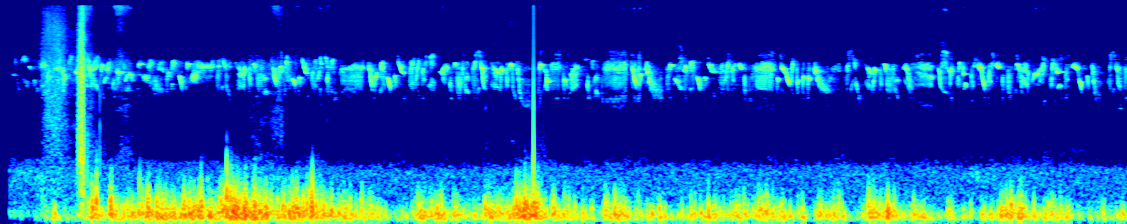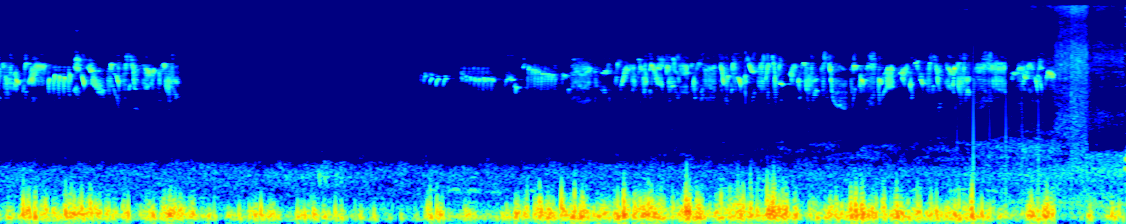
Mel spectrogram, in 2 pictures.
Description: Ģirlicis, Serinus serinus
Administratīvā teritorijaRīga
StatussDzied ligzdošanai piemērotā biotopā (D)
